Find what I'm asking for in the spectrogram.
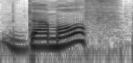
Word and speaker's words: домов: И, и вот, вот эти, эти цифры, да, вот один дом, два дома, Пядом домов? – Домов. Еще ударение же другое.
